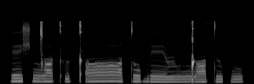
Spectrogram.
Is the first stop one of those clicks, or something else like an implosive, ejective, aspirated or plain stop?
click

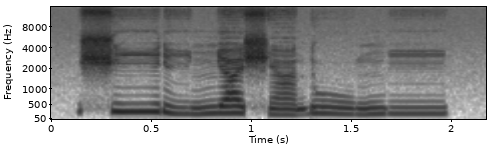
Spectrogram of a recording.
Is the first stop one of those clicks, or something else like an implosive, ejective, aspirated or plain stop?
implosive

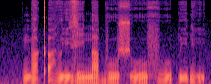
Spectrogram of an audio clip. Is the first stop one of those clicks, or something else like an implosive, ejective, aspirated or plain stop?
ejective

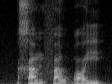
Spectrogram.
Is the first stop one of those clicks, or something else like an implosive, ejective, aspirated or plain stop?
implosive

